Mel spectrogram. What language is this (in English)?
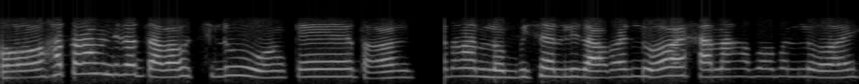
Assamese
